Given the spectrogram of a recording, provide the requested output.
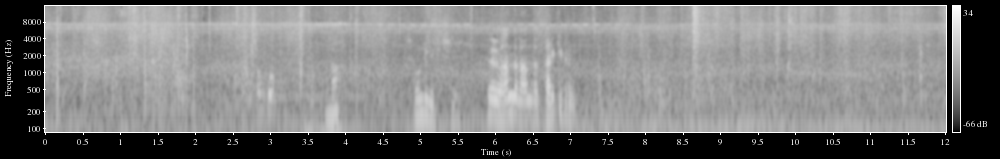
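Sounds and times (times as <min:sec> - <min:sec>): crickets trilling: 0:00.0 - 0:12.0
man speaking: 0:04.8 - 0:07.2
rustles in brush: 0:07.5 - 0:12.0.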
